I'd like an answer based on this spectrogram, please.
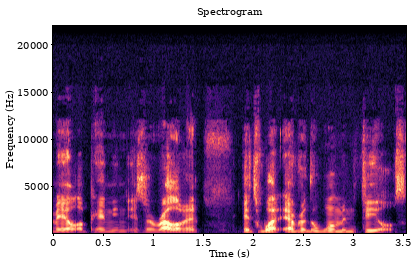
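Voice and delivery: ordinary talk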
